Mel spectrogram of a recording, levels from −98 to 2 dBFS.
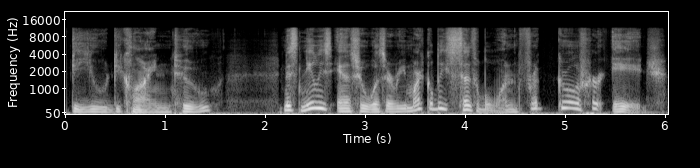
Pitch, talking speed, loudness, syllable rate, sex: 120 Hz, 180 wpm, -19 LUFS, 5.6 syllables/s, male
